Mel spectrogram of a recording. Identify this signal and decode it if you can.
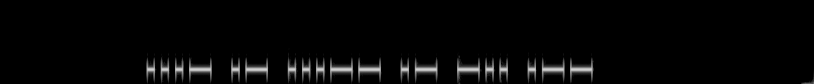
Morse code, heard as a keyed tone, about 17 wpm, 700 Hz. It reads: VA3ADW
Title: DXCC-100 Call Signs - 6 Characters - 17wpm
